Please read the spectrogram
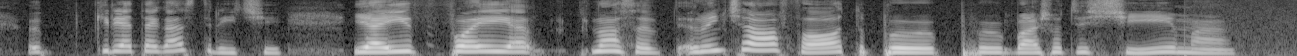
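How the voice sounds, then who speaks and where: Fairly high in pitch, a woman talks at a fairly slow pace with ordinary pitch variation. It is an ordinary speaking voice, heard in a dry, close sound with no echo. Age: 20s. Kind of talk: casual chat.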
